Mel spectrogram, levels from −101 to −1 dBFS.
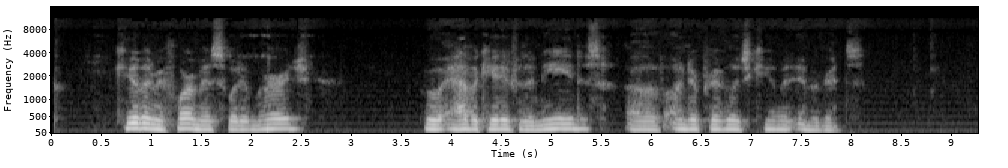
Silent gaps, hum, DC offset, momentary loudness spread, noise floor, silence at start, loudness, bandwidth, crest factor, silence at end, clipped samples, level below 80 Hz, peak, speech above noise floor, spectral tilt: none; none; under 0.1%; 11 LU; -72 dBFS; 0.65 s; -27 LUFS; 6.6 kHz; 18 dB; 1.2 s; under 0.1%; -58 dBFS; -10 dBFS; 47 dB; -9 dB/octave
